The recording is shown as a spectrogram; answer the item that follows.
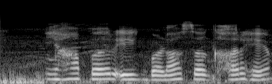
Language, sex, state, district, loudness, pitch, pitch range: Hindi, female, Madhya Pradesh, Dhar, -16 LUFS, 230 Hz, 210-240 Hz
